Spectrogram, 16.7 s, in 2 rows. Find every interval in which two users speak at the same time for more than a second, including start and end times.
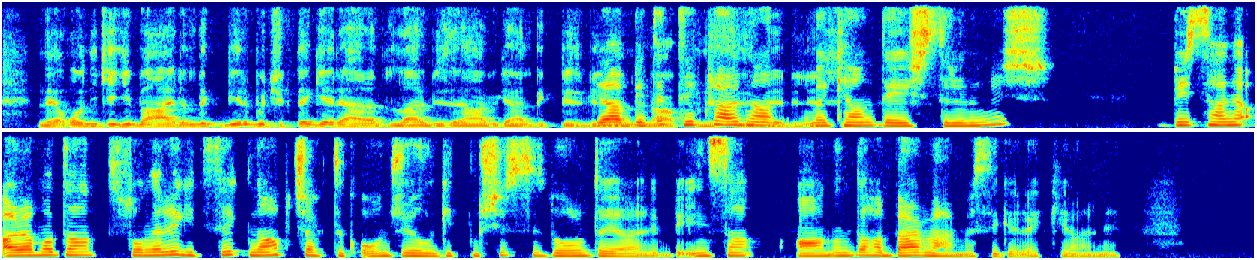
4.0-5.7

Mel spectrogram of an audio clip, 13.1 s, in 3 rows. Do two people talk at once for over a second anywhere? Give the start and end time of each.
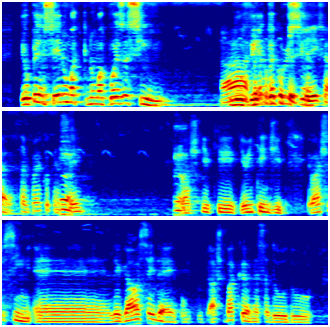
3.0-4.3

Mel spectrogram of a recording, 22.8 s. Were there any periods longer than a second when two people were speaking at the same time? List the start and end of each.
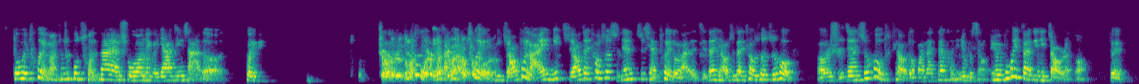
7.6-9.9

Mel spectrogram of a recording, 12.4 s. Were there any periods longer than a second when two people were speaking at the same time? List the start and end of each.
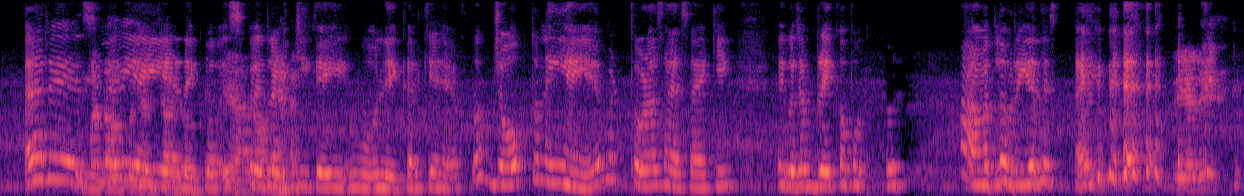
0.7-2.8

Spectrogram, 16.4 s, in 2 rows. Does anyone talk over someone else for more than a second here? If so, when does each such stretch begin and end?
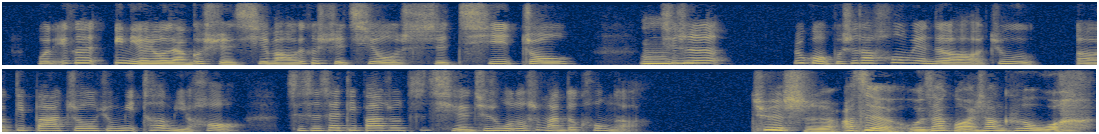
none

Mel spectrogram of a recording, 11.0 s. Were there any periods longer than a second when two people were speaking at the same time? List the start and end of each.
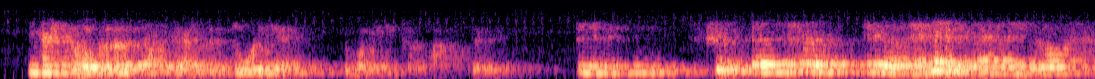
none

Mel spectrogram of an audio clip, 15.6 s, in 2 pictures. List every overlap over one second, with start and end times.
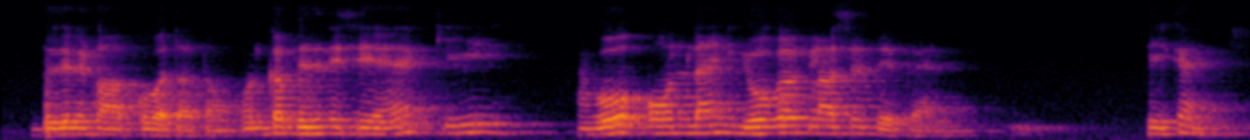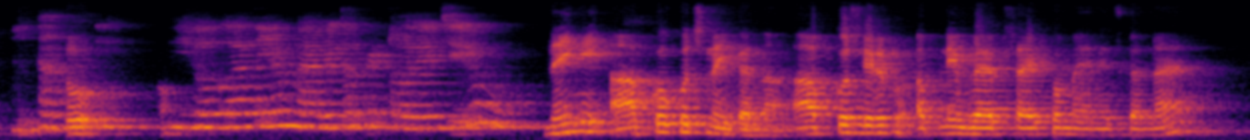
none

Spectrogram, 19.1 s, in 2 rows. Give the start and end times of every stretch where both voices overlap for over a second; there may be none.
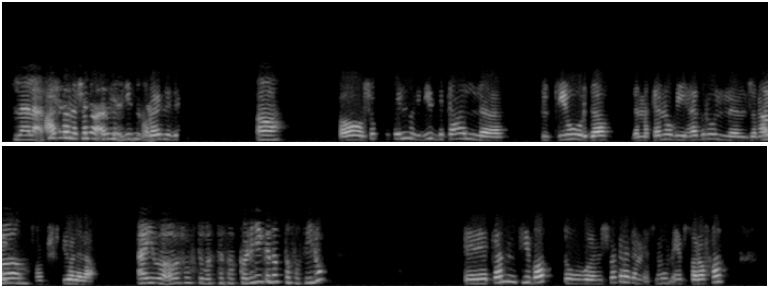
0.5-1.9

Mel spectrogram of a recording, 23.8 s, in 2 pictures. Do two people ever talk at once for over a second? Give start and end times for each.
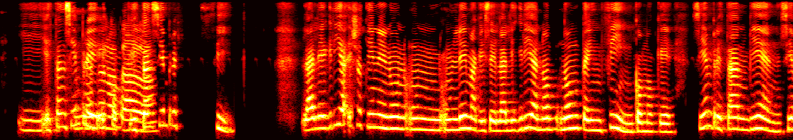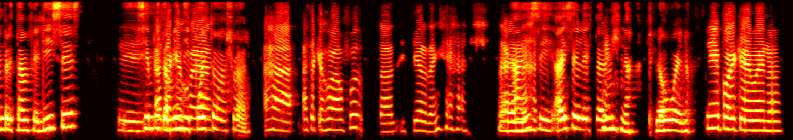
1.1-2.4, 13.7-15.1

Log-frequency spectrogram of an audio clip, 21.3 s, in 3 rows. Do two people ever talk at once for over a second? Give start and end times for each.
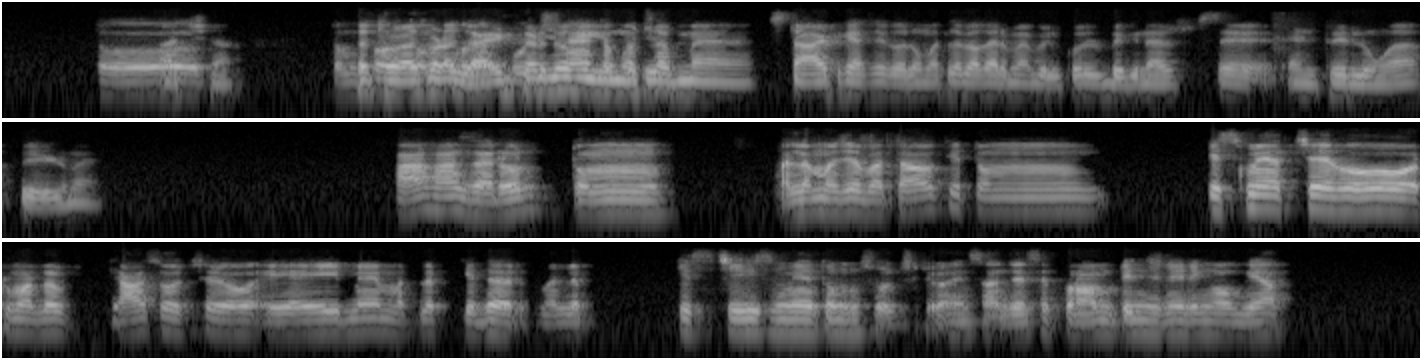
1.8-3.4

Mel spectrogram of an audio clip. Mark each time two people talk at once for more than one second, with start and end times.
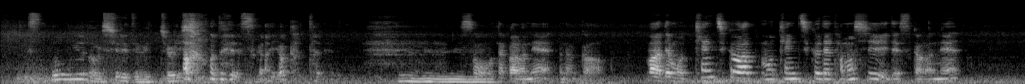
none

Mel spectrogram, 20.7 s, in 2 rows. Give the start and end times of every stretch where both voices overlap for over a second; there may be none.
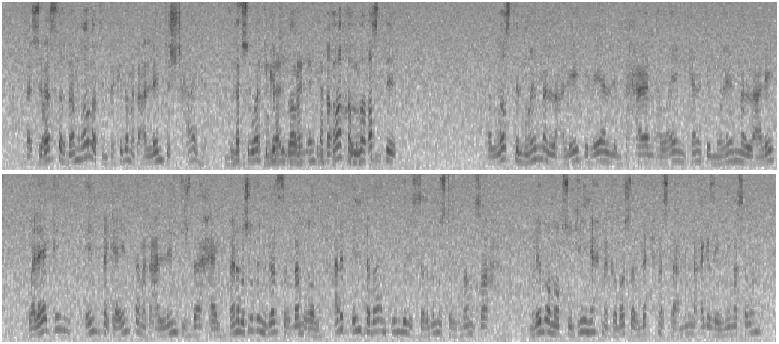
3.1-5.0

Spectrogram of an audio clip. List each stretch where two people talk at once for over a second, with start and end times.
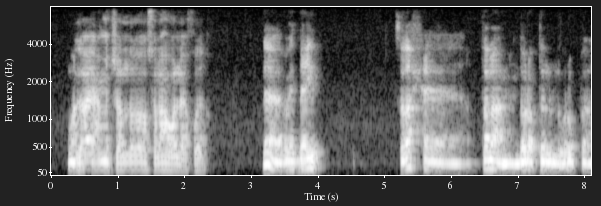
none

